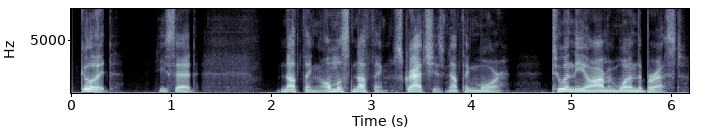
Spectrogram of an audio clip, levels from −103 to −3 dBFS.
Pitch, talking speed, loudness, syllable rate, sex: 135 Hz, 165 wpm, -21 LUFS, 5.3 syllables/s, male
